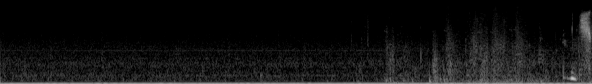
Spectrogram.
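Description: Footsteps patter quickly over the ground.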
